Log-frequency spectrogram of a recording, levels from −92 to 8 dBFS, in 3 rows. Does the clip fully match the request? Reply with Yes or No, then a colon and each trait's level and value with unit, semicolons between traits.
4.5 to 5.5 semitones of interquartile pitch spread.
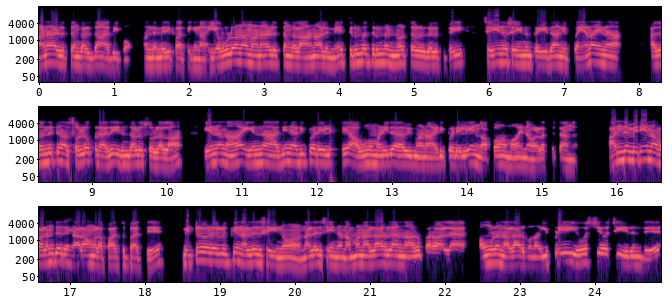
No: average, 3.5 semitones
